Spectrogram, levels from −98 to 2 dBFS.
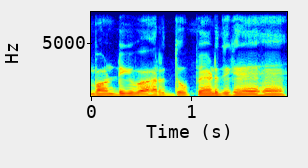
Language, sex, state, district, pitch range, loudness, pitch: Hindi, male, Bihar, Sitamarhi, 130-135 Hz, -16 LUFS, 135 Hz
